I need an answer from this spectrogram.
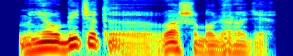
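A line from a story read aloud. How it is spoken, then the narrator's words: Uncertain question. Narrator (Russian): неуверенно спросил мой телохранитель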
